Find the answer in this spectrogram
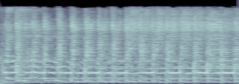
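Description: Live Punjabi band playing an instrumental passage on keyboards, electric guitar and dhol drum, with a fast, steady beat under a held keyboard note.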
